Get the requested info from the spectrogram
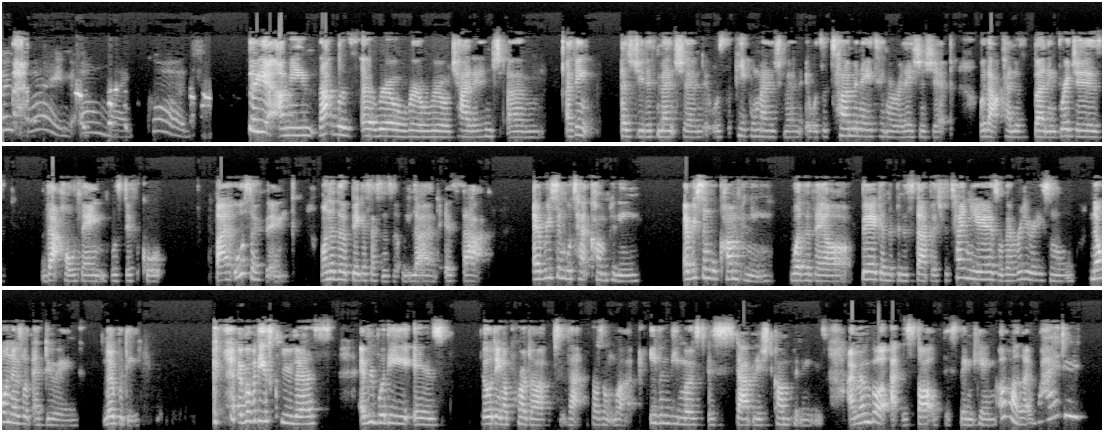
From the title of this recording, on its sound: The Season Finale Instagram Live Q&A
